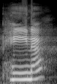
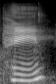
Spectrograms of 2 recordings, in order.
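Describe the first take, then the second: First: The final e is sounded as an extra syllable. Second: The final e is silent, leaving one syllable. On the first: "the final E, like on the end of pain, like paina" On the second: "or pain"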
